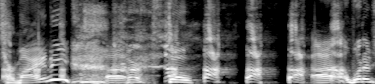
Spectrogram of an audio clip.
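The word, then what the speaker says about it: Hermione: you know for example I pronounced hermion Hermoine the night the first four books mentally I pronounced it hermo until I went to a movie and I was like wait it's hermy so uh what I'm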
